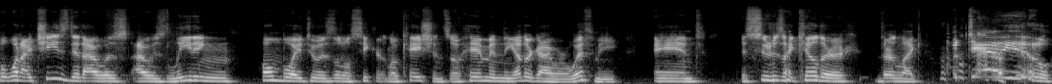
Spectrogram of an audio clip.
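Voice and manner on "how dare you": play-acted very high, outraged angry yell. Retelling how game characters reacted to a kill: imitating NPCs yelling. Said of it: "they just started yelling at me".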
